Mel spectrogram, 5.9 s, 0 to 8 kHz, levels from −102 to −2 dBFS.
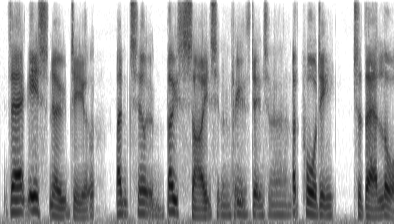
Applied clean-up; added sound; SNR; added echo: neural diffusion model UNIVERSE++.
